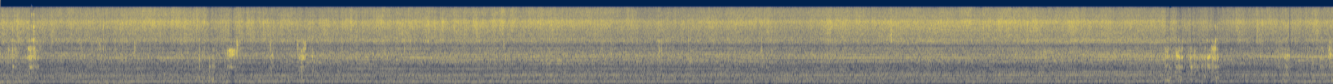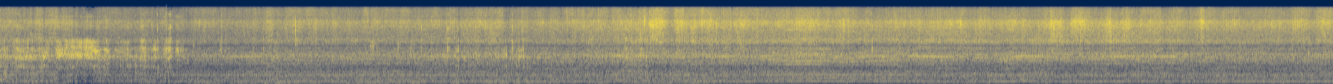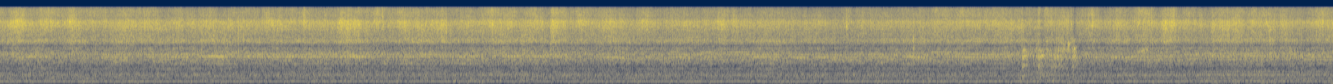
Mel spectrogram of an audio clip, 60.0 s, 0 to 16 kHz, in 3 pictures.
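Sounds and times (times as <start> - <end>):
snowmobile engine running: 0.0 - 59.9.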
